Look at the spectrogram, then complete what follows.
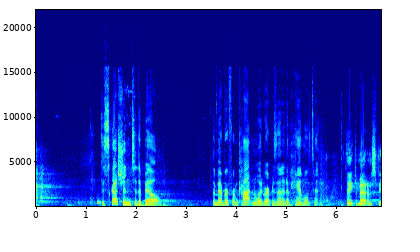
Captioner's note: gavel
